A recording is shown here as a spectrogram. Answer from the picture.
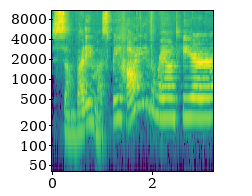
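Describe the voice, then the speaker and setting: A female-sounding voice speaks at a fairly slow pace in a high pitch. It is a put-on character voice. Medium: read story.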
